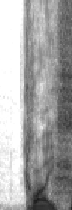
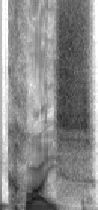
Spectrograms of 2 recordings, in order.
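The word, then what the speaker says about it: Claes: Is it Kleiss Bang? – Kleiss. – How would you pronounce that? – Well, apparently Kleiss.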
